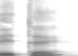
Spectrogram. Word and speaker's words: était: Remember, final S, here, here, final T, and then here, and T. You don't pronounce them. So you will get était, okay, for all these forms, okay?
